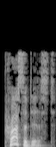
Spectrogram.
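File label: "prosodist", British English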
